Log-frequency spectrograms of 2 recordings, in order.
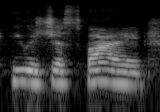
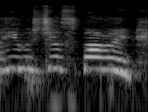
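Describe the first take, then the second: First: Said in the usual way. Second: "He was just fine" said much higher in panicked disbelief; "He was just fine" pitched up high, still reeling; shocked disbelief. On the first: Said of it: "as I said". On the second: Retold or imitated. Daughter insisting to police that dad was fine, high disbelief. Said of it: "as I said, "He was just fine".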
